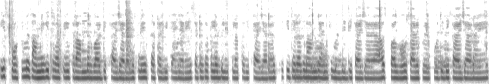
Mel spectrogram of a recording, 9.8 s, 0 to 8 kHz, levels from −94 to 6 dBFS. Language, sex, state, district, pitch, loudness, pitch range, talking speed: Hindi, female, Uttar Pradesh, Hamirpur, 230 Hz, -36 LUFS, 220-235 Hz, 305 wpm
